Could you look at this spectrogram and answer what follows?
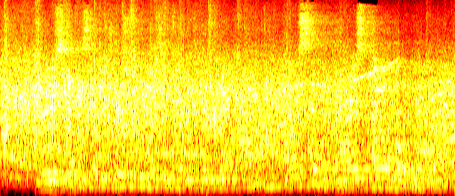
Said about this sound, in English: Powell going out of the game, Paris Cowan Hall coming into the game. Getting a good round of applause, Jack Powell. He's done well today for me.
